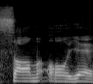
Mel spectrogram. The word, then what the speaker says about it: sommelier: It's sommelier is like the correct pronunciation of it.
